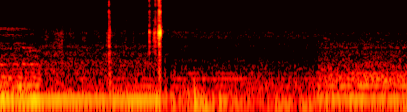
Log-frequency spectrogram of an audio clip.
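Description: Two sharp clicks about a second and a half in, the second much louder, over a low steady hum.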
